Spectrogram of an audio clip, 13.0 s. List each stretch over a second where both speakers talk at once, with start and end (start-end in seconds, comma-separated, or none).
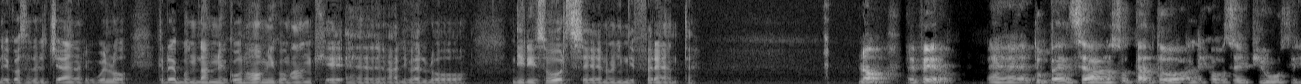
none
